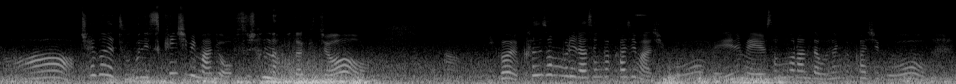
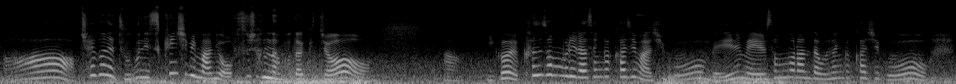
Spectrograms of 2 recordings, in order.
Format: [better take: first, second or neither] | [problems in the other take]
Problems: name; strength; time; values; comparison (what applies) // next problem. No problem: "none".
second | wind noise on the microphone; heavy; 4 dB below the speech; occasional gusts in the second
